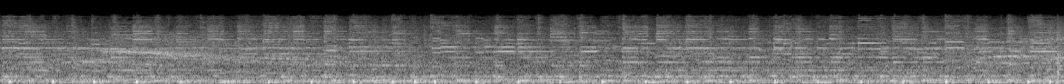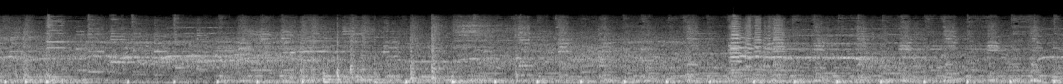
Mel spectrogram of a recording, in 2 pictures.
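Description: Live instrumental band music: acoustic guitars and ukuleles strumming a steady beat, with trumpets and saxophones carrying the melody.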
